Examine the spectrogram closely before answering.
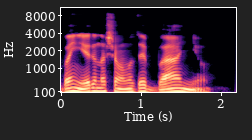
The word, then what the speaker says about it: baño: Banheiro nós chamamos de baño. Baño, então é banheiro. Baño, baño. A pronúncia seria mais ou menos assim, banho.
